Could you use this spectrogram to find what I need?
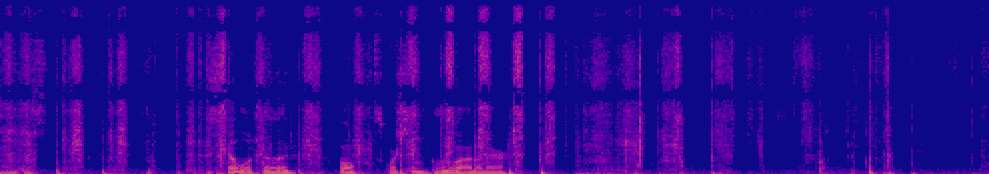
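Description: An ink pad dabs softly against paper.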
